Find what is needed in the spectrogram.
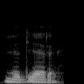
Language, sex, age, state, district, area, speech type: Bodo, male, 60+, Assam, Udalguri, rural, spontaneous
